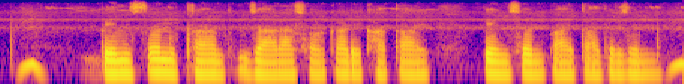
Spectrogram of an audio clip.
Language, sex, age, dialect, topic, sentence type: Bengali, male, 18-24, Northern/Varendri, banking, statement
